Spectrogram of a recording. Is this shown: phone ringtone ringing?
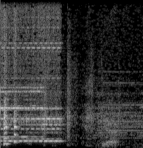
yes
